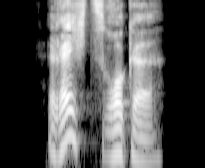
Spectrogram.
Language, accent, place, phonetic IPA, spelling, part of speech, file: German, Germany, Berlin, [ˈʁɛçt͡sˌʁʊkə], Rechtsrucke, noun, De-Rechtsrucke.ogg
- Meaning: nominative/accusative/genitive plural of Rechtsruck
